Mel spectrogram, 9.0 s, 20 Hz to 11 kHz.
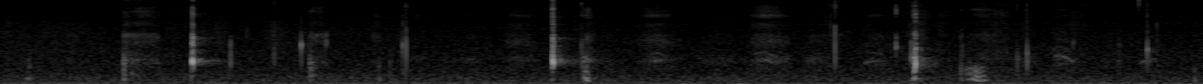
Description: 1 month old baby hiccups/生後1ヶ月の赤ちゃんしゃっくりが止まらない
